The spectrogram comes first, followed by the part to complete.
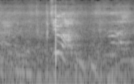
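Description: Faint voices in the background, with a brief soft click a little under a second in.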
